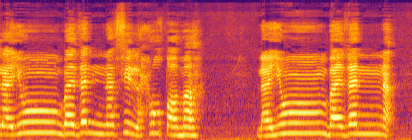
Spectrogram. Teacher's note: Dia dengung, tapi bila kita nak sebut huruf ba tu kita tak sampai bibir tu tak sampai pun. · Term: iqlab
